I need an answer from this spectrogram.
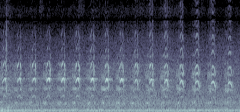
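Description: A bird calling in a quick, even series of short, high chirping notes, about three a second.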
